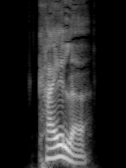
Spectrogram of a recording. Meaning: 1. beating 2. cotter 3. nominative/accusative/genitive plural of Keil 4. dative singular of Keil
- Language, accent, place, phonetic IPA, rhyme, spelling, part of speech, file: German, Germany, Berlin, [ˈkaɪ̯lə], -aɪ̯lə, Keile, noun, De-Keile.ogg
